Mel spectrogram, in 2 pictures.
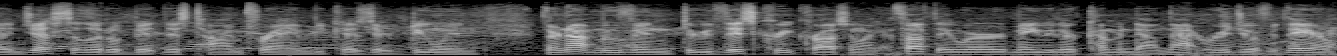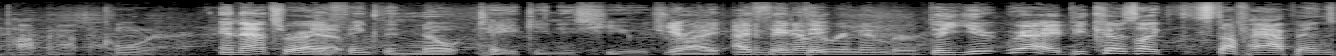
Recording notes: at The Nomadic Outdoorsman booth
